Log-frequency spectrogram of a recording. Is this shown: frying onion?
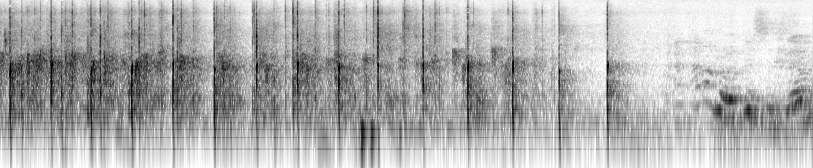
no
